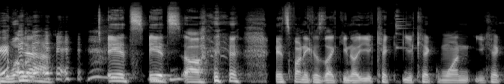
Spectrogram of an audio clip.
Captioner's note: chuckles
